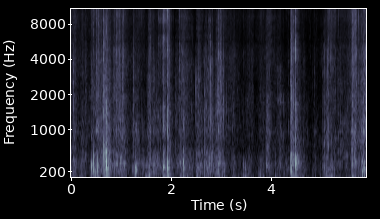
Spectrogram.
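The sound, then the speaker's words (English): A greeting card envelope is opened with repeated paper crinkling and rustling, broken by a few sharper tearing bursts. The irregular crackles continue throughout with no voices heard. “Thank you for sending us a card. This is really sweet. Open this one.”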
